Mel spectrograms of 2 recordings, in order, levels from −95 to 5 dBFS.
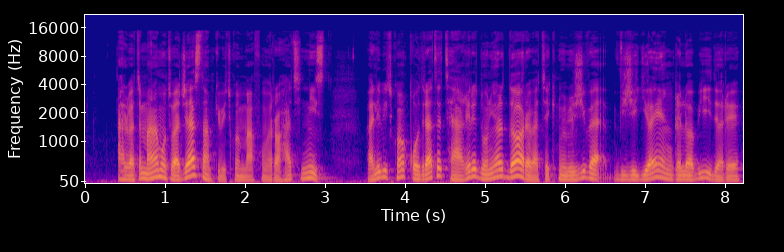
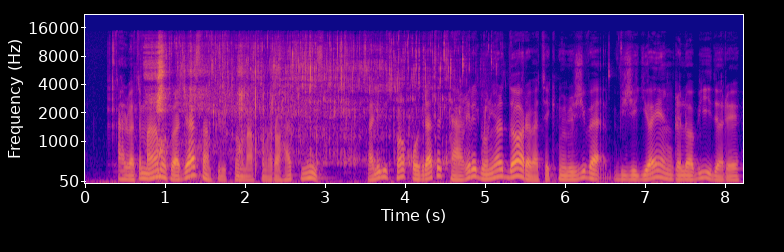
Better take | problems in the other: first | hiss; loud; throughout; 1 dB below the speech

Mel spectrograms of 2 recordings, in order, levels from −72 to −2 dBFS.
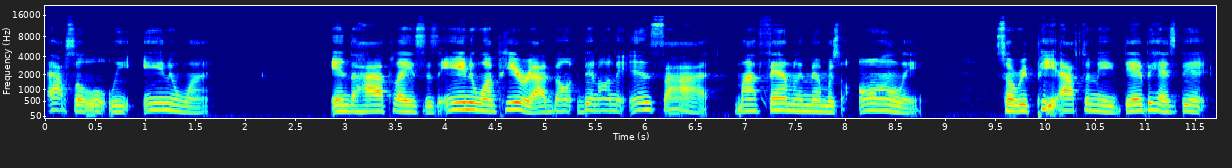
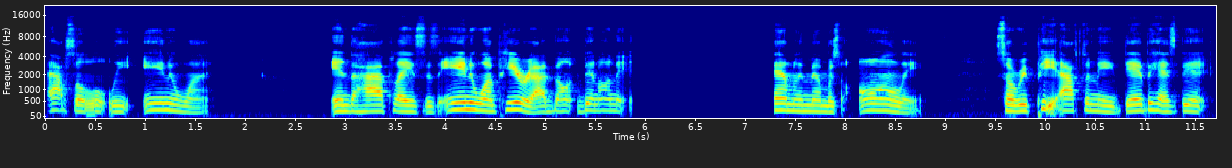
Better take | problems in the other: first | audio cutting out; at 6 s for 1.5 s

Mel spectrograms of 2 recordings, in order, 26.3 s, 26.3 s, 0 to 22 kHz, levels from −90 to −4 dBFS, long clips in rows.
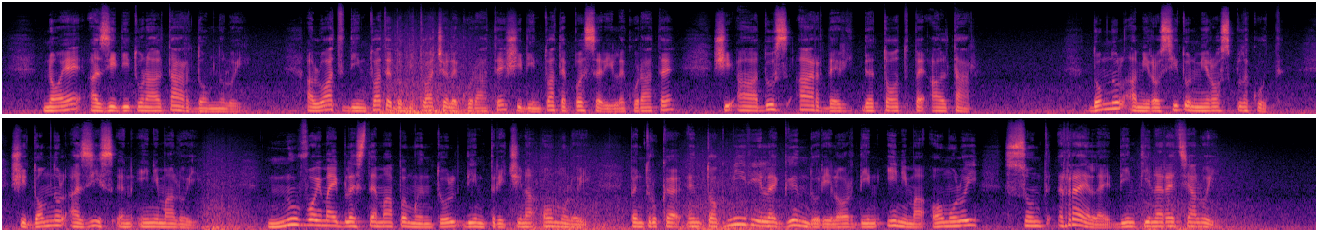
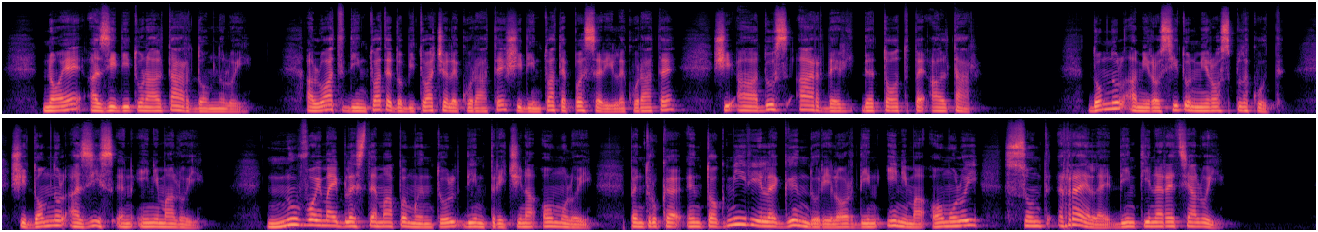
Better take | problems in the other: second | wind noise on the microphone; occasional gusts; 15 dB below the speech

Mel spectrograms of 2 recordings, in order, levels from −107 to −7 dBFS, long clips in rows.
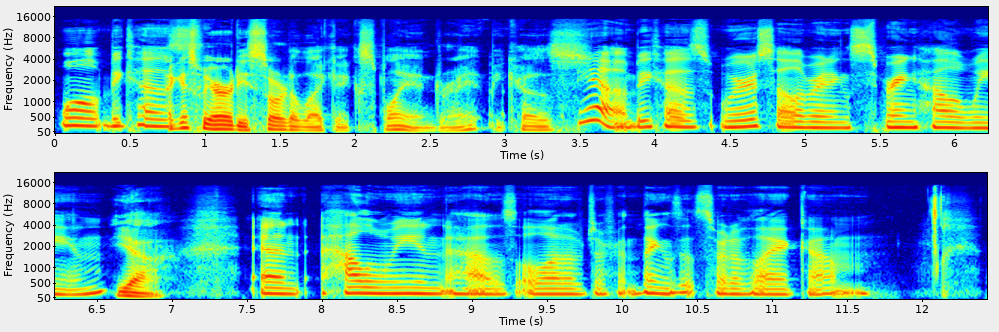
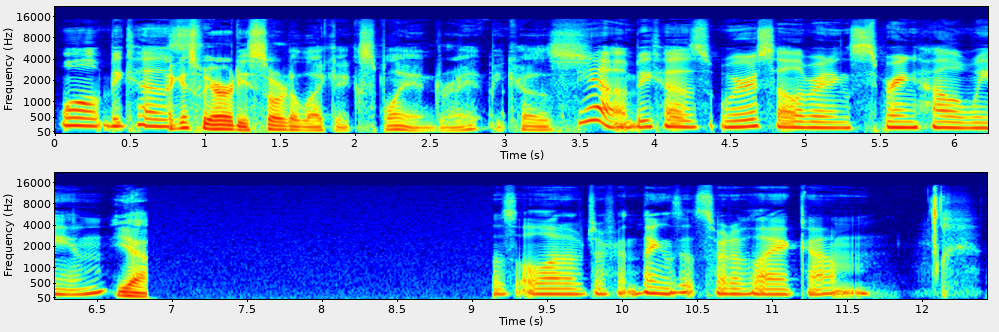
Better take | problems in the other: first | audio cutting out; at 7 s for 2.5 s

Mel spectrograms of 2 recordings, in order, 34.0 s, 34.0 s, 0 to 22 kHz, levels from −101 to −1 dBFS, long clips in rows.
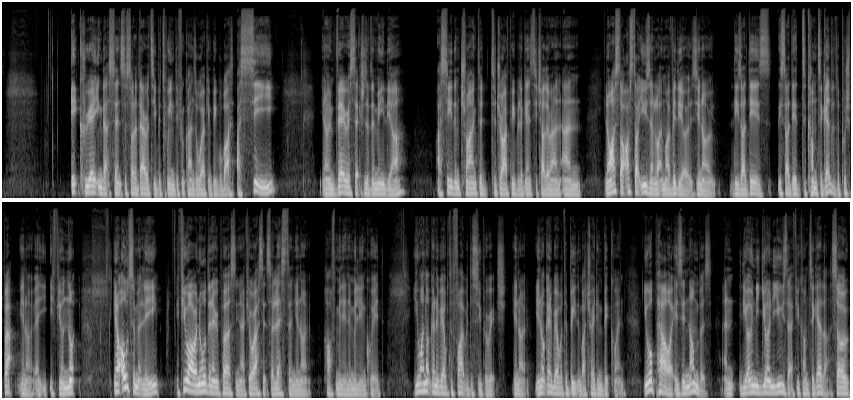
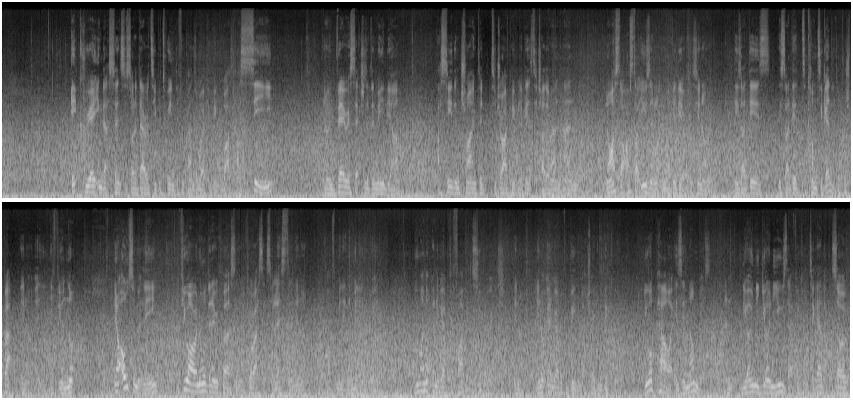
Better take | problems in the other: first | wind noise on the microphone; heavy; 1 dB below the speech

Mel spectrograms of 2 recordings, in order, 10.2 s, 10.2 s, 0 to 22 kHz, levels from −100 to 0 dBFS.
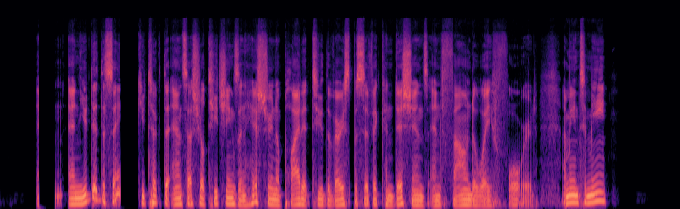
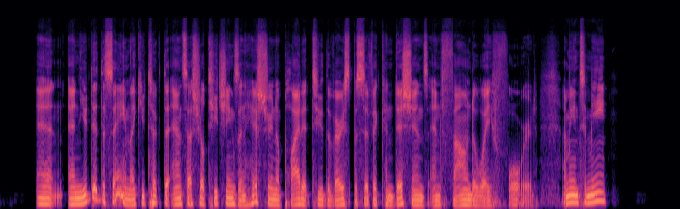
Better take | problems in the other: second | audio cutting out; at 0.5 s and at 2 s

